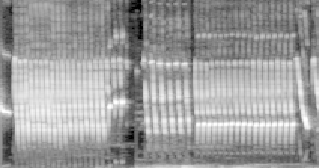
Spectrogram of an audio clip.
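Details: Canary in extended 'gacor panjang' song meant for tutoring other birds: a long, very rapid buzzy trill, a brief pause, then further fast pulsed trills ending on a high downward sweep. A soft low murmur in the background.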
